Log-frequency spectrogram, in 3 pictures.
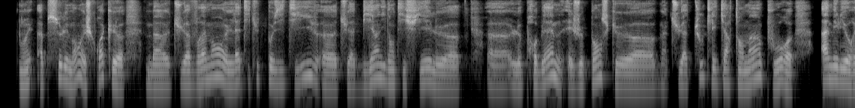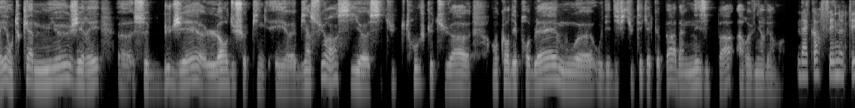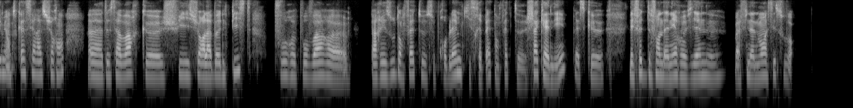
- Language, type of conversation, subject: French, advice, Comment faire des achats intelligents avec un budget limité ?
- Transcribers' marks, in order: none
